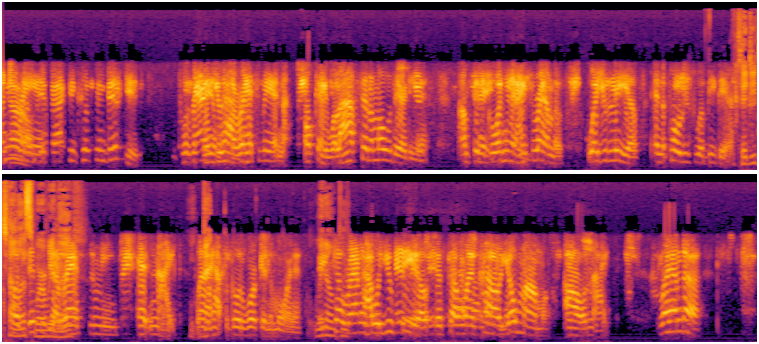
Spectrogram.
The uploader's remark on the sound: …'s Personal Prank Phone Calls Collection.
